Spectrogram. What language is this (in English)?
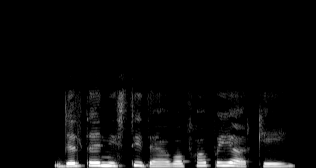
Pashto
